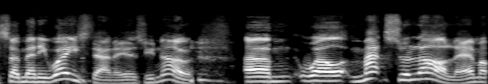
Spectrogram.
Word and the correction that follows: Matusalem: I'm sure I'm getting that wrong. – No, I've worked it out now. You're talking about Matusalem.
